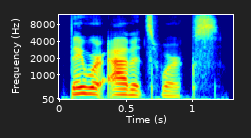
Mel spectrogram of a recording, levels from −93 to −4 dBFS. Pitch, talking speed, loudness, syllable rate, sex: 215 Hz, 185 wpm, -19 LUFS, 5.8 syllables/s, female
